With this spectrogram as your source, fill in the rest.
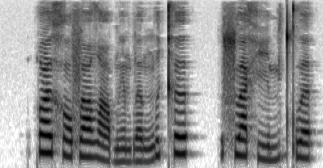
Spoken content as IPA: qʷ əː˥ x ɔ˧ f əː˧ ðˤ a˩ b ẽ˩ b ɜ˩ ŋʷ i˥ kʰ ə˥ | sʷ a˧ x iː˩ mʲ ə˥ d kʷʼ ɜ˧

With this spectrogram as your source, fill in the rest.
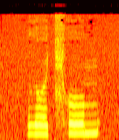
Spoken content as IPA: ð o ə̯ t͡ɕʰ o m

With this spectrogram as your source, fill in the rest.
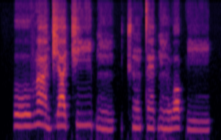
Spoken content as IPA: oː˦ v ã˦˨ d͡ʒ a˧ t͡ʃ iː˦ ɓ ĩ˨ | t͡ʃ ũ˧ t ɛ̃˧ ɗ ĩ˨ w ɔ˧ k iː˨

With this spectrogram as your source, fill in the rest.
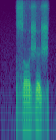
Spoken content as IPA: z ʌ ʒ ɛ ʒ

